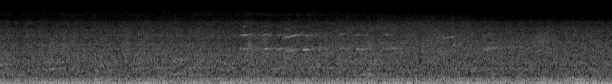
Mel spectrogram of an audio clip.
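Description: Street ambience of road traffic: a steady hum and noise of cars. A thin, high-pitched tone comes and goes a little past halfway.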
